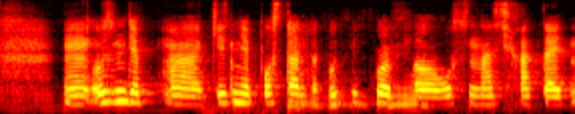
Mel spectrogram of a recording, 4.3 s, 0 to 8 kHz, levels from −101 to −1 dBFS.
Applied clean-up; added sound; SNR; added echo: neural mask model DeepFilterNet 3.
